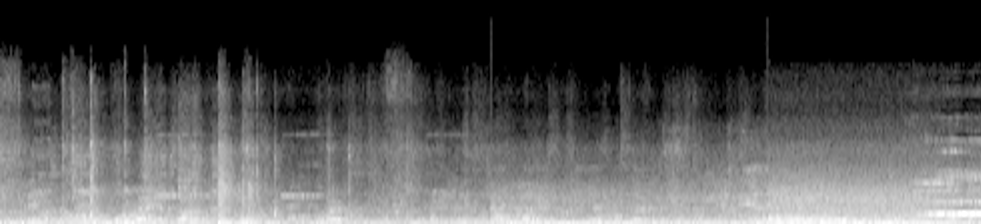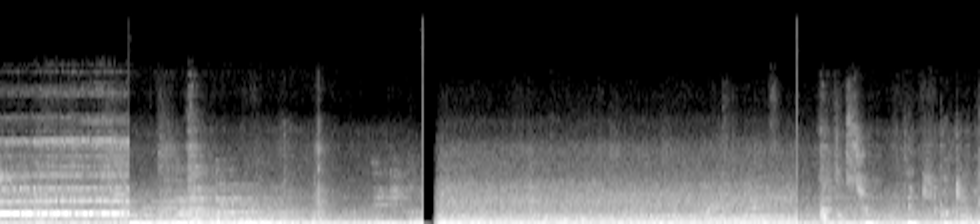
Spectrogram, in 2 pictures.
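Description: Paris metro train ride heard from inside the carriage, a loud rumbling roll with squealing wheels and a brief dropout, people talking over it.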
